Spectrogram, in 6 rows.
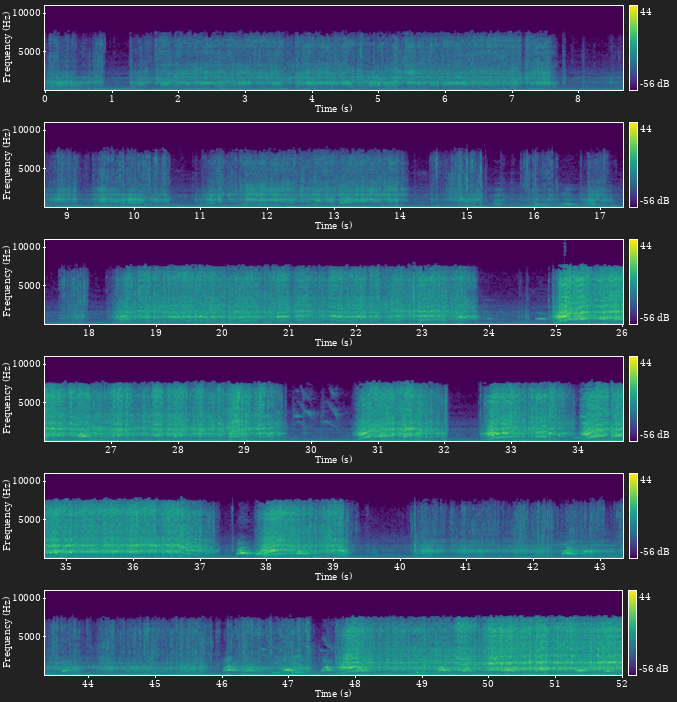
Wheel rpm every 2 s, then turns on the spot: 20, 60, 70, 50, 10, 30, 60, 20, 10, 100, 160, 130, 100, 210, 130, 90, 90, 180, 110, 90, 20, 20, 20, 30, 190, 230.
8-10 14-16 28-32 36-46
